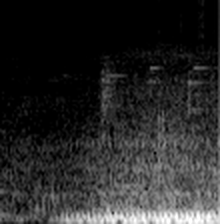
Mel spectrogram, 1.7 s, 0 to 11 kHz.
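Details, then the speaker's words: Barn-find Mazda RX-7 FC rotary, sat 10-11 years, last run 2016, engine had been locked with a stuck side seal freed using ATF: engine catches and builds to a steady, deep low rumble, smoking a little from the ATF; back to normal running. "Well, she's smoking a little bit cuz we put some ATF in it, but it's back to life after I think there was a last run in 2016."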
